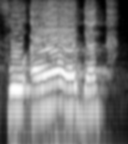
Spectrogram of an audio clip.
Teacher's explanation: Bukankah nak sebut kaf tu kita gunakan pangkal lidah. Pangkal lidah kita ditekan ke langit-langit. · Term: ismat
